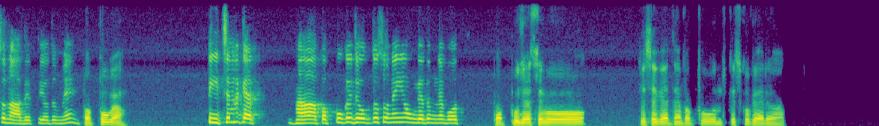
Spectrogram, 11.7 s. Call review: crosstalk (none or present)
none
